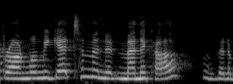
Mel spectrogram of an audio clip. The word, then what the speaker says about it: Manuka: All right, Bron, when we get to Manuka, I'm going to pronounce it correctly, Manuka, I'm going to give you a test.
